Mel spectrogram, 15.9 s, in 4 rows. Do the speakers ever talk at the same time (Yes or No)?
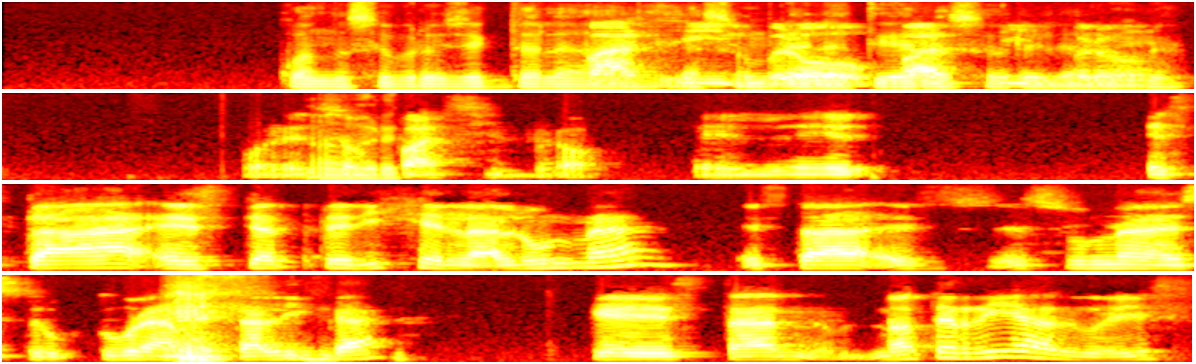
Yes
